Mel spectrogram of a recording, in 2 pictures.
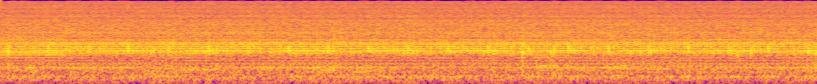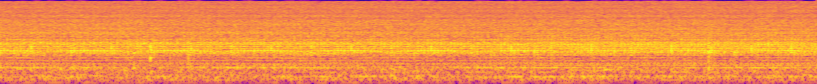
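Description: Steady electrical hum and hiss from a badly working microphone line, with no other sound standing out.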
